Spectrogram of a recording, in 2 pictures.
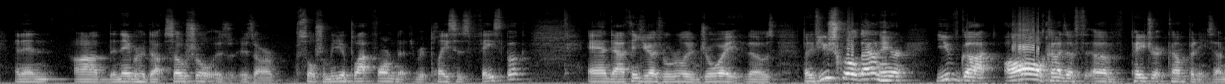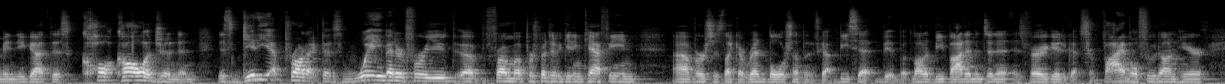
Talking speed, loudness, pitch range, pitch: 215 wpm, -16 LUFS, 120-155 Hz, 130 Hz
